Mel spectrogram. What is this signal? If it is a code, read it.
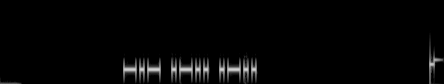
Morse code, heard as a keyed tone, about 30 wpm, 700 Hz. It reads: KLL
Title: USA Call Sign Postfixes - 3 Letters 30wpm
